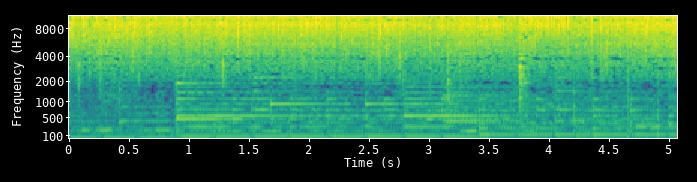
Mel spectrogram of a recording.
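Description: Chopped onion and garlic sizzling in hot cooking oil in a frying pan as they are sautéed, a steady hiss with soft background music underneath.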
